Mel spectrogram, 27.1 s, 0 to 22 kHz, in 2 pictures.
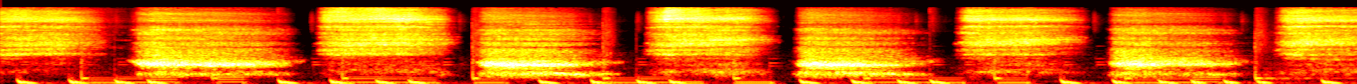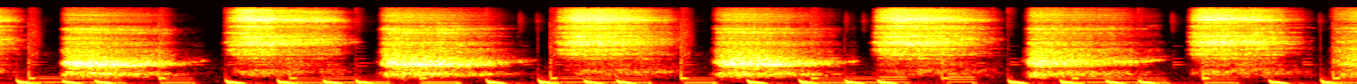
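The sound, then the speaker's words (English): Deep, rapid breaths drawn in through the mouth and pushed out, loud, repeating in a steady rhythm of roughly one breath every second and a half, with no talking, during a guided breathing exercise. “So we're going to start in 3, 2, 1, deep breath in through the mouth.”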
